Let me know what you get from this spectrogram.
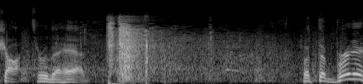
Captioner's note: gun cracking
